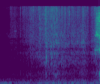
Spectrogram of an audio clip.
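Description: A thin plastic shopping bag crinkling as it is handled and bunched up in the hands, starting about half a second in.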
